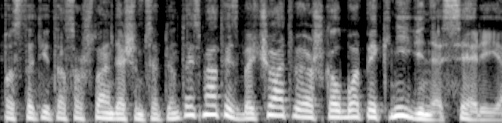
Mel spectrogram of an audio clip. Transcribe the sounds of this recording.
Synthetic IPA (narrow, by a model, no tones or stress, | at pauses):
pɐst̪ɐt̪ʲiːt̪ɐsɐʃt̪uɔnɛzd̪ʲæʃɪmt̪sʲɛpʲt̪ʲɪnt̪ɐɪsmʲæːt̪ɐɪsbʲɛt̪ʃʲuːɑːt̪ʲʋʲɛjuɐʃkɐlˠbʊɑːpʲiɛknʲiːɡʲɪnʲɛssʲæːɾʲɪjɛ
